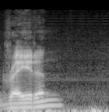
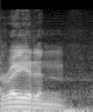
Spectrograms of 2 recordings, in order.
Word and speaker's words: Raton: Llegamos desde Santa Fe hacia Raton, Raton. Santa Fe a Raton. Ya que está en los gringos unidos, pues lo tenemos que pronunciar en inglés.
